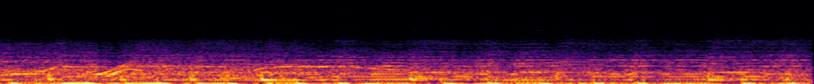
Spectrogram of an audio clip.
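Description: Loud live band playing Thai ramwong dance music, with a heavy bass and drum beat under melodic lines that slide up and down in pitch.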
